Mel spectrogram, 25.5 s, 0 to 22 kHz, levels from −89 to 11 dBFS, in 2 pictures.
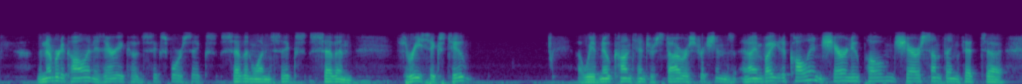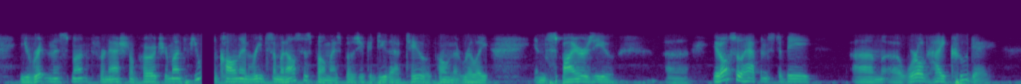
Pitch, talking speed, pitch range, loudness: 125 Hz, 180 wpm, 110-140 Hz, -28 LUFS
